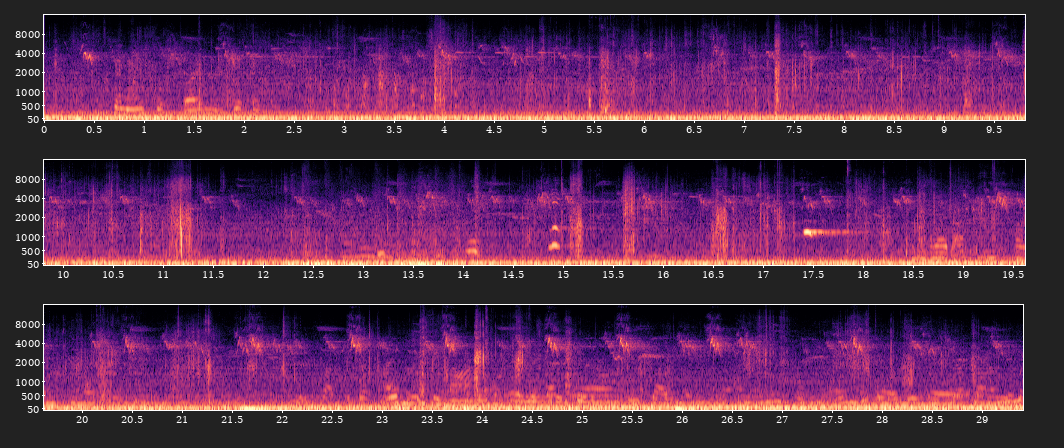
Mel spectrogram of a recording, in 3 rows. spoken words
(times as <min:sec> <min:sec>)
0:00.7 0:02.4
